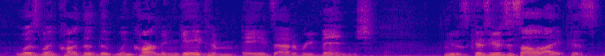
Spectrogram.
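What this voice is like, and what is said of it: Usual voice. Nothing is said of it.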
